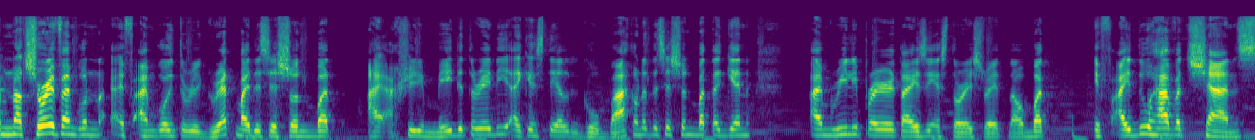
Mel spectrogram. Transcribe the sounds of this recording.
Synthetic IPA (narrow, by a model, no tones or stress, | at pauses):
ajmnɐt̪ʃuɹɪfãjmɡonɪfã̰jmɡoːwɪ̃ŋt̪ʊɹɛɡɹɛt̪̚majd̪ɪsɪʃɔ̃nbɐt̪̚ | ʔajʔa̰k̚t͡ʃʊɐlimejd̪ɪt̪ɹɛd̪iʔajkɛ̃nst̪ɪlɡowbakɔ̃nd̪ɐd̪ɪsɪʃɔ̃nbɐt̪ɐɡɛ̃n | ʔajmɹilipɹajɔɹɪt̪ajzɪ̃ŋɛst̪ɔɹisɹajt̪̚nawbɐt̪̚ | ʔɪfa̰jd̪uɦævɐt͡ʃæ̃ns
